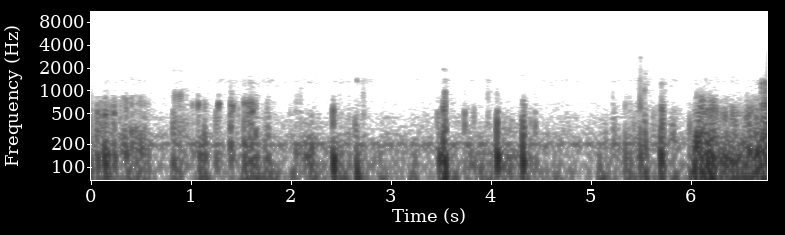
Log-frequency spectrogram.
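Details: Long, deep stomach growls: deep, low, prolonged growling with bubbly pops and faint hum; ordinary borborygmi from gut movement.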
